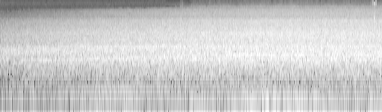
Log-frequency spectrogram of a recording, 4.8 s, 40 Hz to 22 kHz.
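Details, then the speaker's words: PS5 after cooling upgrades, fan speed raised via add-on dial: smooth airy rush building gradually in loudness, no rattle or scraping; fan spinning up normally at raised speed. "that has a significant amount of air and being pushed just with this little dial"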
